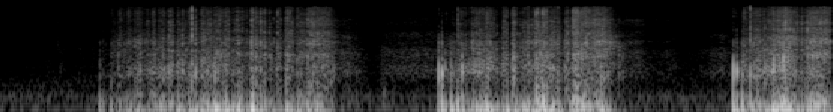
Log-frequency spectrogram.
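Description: Long acrylic nails scratch the woven surface of a flat, soft, empty-looking linen or burlap fabric pouch held in both hands. Three bursts of dense, rough scratching start abruptly and fade between quiet pauses, with a heavy low rumble under a bright, airy rasp.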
